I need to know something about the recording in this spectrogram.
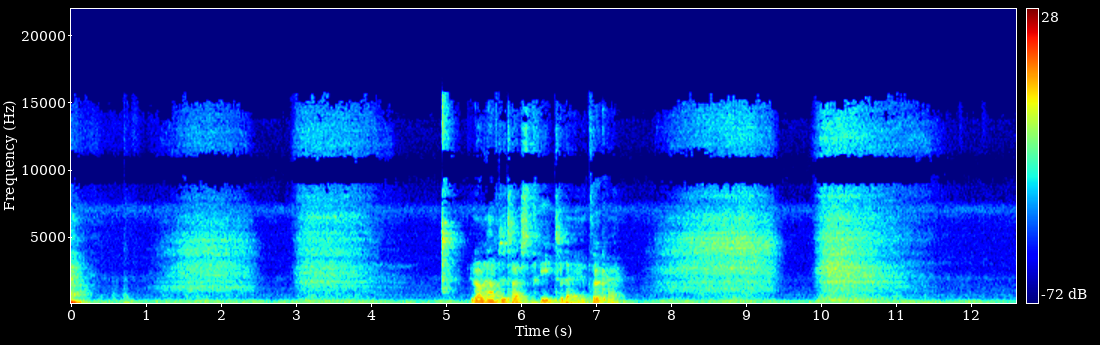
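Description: A woman breathes slowly and deeply.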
